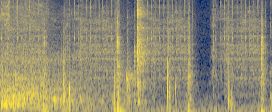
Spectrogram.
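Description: Sound effect of a door being opened: a rattling latch-and-handle mechanism that fades out over about three seconds, with several sharp knocks along the way.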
